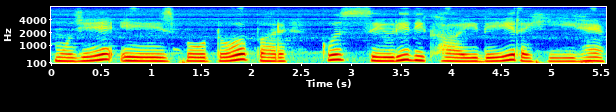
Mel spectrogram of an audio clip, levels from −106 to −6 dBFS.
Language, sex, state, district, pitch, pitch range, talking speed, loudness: Hindi, female, Madhya Pradesh, Umaria, 195 Hz, 185-225 Hz, 110 wpm, -16 LUFS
